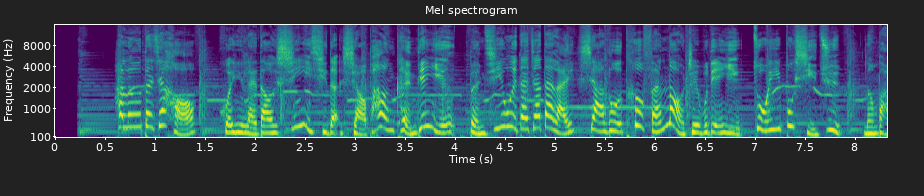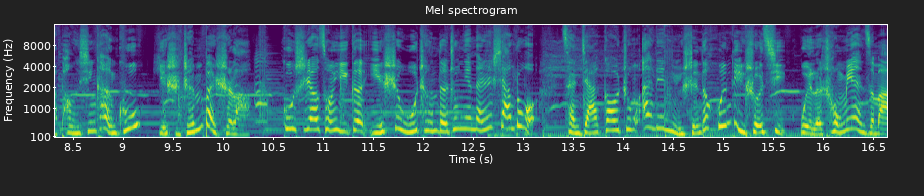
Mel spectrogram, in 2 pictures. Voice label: 女 轻松欢快; 飞碟说; 夏洛特烦恼

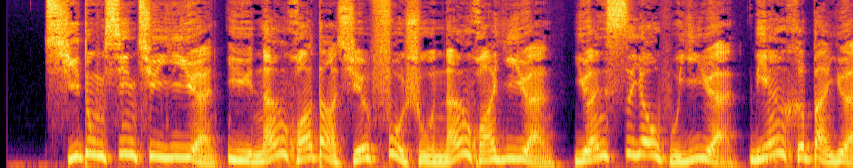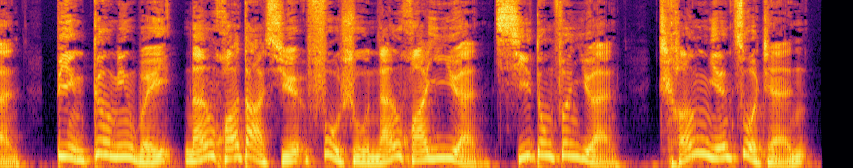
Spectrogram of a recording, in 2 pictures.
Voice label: 男 医院; 祁东新区医院与南华大学附属南华医院

